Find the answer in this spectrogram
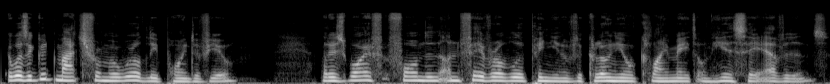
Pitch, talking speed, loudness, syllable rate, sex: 160 Hz, 180 wpm, -17 LUFS, 5.6 syllables/s, male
